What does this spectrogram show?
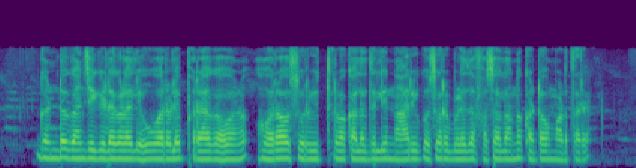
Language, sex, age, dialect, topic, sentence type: Kannada, male, 18-24, Mysore Kannada, agriculture, statement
